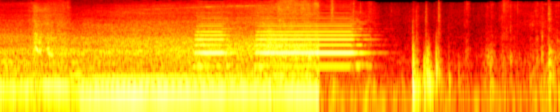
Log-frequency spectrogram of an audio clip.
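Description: Smart fortwo city car driving up with a steady engine hum that shifts in pitch about half a second in, then two honks of its horn, a short one and a longer one.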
